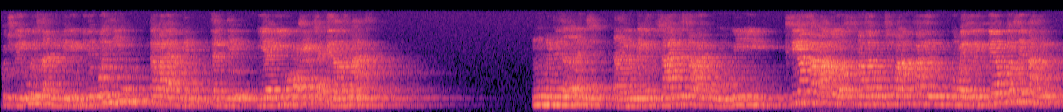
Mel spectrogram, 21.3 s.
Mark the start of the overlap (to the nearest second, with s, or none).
6 s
